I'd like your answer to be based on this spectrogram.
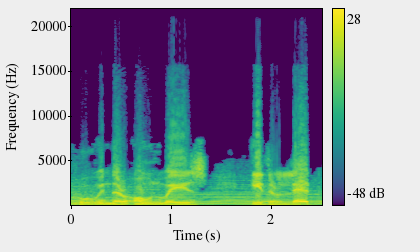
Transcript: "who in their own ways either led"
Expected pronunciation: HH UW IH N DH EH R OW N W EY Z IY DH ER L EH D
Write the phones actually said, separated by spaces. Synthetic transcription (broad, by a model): HH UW IH N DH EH R OW N W EY Z IY DH ER L EH D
